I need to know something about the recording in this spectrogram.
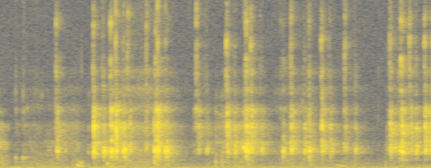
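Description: Typing on a computer keyboard, fairly faint: short irregular runs of keystrokes with small pauses between them.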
